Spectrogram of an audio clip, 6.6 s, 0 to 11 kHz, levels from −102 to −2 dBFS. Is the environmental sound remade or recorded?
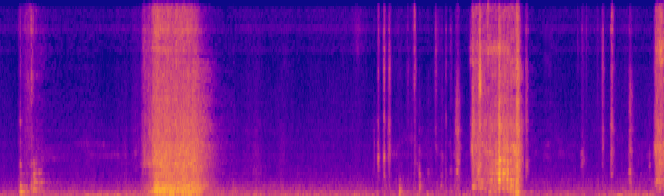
remade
